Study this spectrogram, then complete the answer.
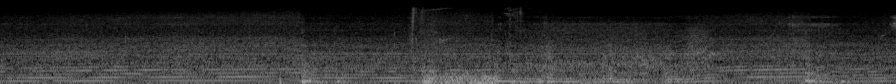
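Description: A car driven in The Crew 2 video game drones with engine hum and shifting pitch, broken by bursts of tire squeal and skidding, steady and fairly loud with no talking.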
